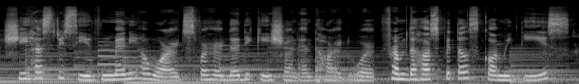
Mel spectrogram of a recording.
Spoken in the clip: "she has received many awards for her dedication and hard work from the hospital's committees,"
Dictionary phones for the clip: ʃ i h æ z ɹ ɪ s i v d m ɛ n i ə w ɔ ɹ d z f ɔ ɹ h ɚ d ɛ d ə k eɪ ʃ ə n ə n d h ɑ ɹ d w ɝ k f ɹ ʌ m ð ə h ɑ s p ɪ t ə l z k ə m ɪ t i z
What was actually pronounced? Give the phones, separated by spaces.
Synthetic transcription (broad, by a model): ʃ i h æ s ɹ ɪ s i v d m ɛ n i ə w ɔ ɹ d s f ɔ ɹ h ɚ d ɛ d ə k eɪ ʃ ə n ə n d h ɑ ɹ d w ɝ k f ɹ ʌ m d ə h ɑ s p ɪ t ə l s k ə m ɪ t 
